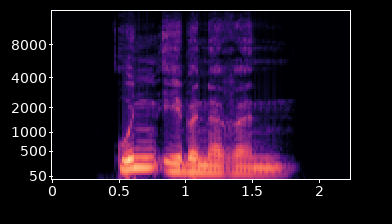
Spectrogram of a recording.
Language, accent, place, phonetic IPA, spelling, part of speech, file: German, Germany, Berlin, [ˈʊnʔeːbənəʁən], unebeneren, adjective, De-unebeneren.ogg
- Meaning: inflection of uneben: 1. strong genitive masculine/neuter singular comparative degree 2. weak/mixed genitive/dative all-gender singular comparative degree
